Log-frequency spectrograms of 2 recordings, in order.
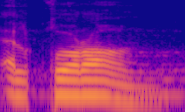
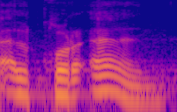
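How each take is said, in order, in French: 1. Les syllabes du milieu s'enchaînent, sans coup de glotte. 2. Un coup de glotte sépare les syllabes du milieu. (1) "ils disaient Al-Quran" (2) "ils disaient pas Al-Qur'an"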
